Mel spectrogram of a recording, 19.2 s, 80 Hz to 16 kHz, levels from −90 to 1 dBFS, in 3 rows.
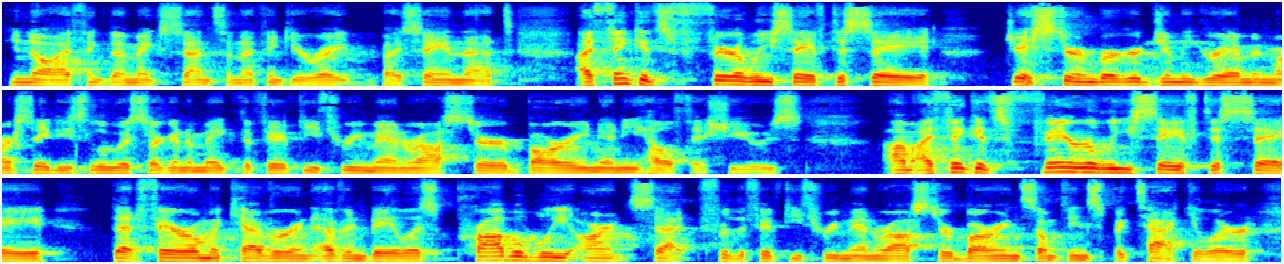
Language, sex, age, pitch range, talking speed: English, male, 20-39, 120-145 Hz, 200 wpm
